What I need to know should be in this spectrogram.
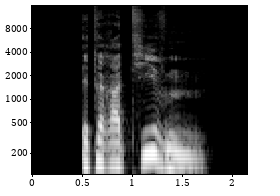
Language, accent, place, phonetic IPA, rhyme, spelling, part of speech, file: German, Germany, Berlin, [ˌiteʁaˈtiːvm̩], -iːvm̩, iterativem, adjective, De-iterativem.ogg
- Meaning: strong dative masculine/neuter singular of iterativ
